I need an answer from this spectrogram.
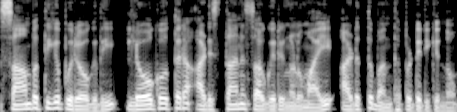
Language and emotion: Malayalam, neutral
